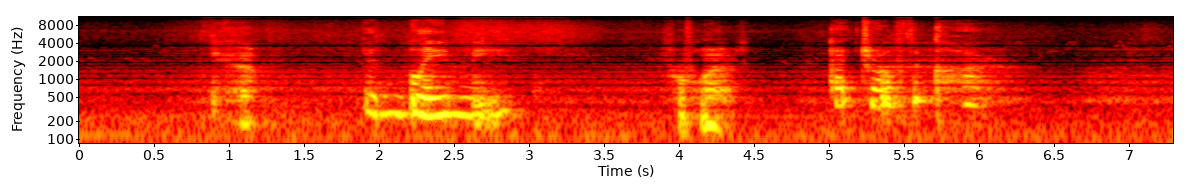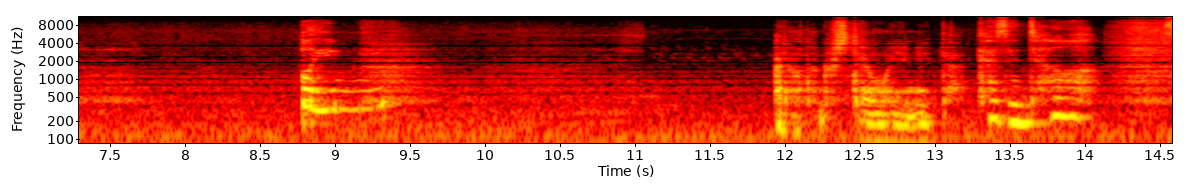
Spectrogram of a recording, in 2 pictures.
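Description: A man speaks gently and earnestly close by.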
